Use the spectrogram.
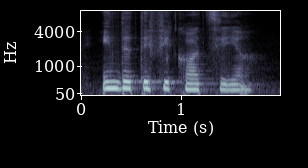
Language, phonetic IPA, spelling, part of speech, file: Ukrainian, [identefʲiˈkat͡sʲijɐ], ідентифікація, noun, Uk-ідентифікація.ogg
- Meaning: identification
